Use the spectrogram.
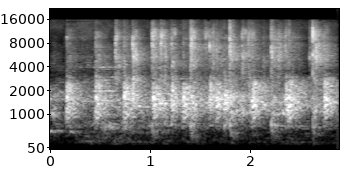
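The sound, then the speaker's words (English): Sparse, uneven, reluctant clapping from a small church audience: scattered, reverberant claps that never settle into a steady rhythm, moderately loud, with no voices over them. “That was the most reluctant clap in church life history.”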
